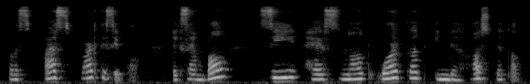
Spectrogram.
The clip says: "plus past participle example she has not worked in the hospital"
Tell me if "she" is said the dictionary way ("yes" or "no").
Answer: no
